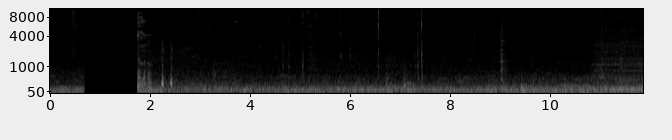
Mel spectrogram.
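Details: Haval H6 hybrid petrol engine idling with low uneven stumbling beat and check light on: misfire at start, caused by a cut wire.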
